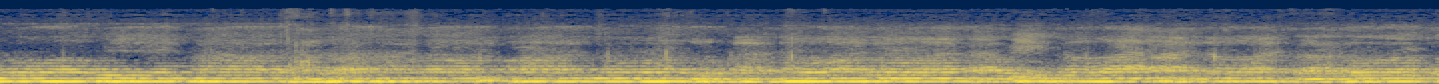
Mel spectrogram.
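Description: Buddhist chanting in Pali: voices reciting together in a low, steady monotone with no break.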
